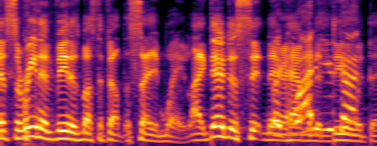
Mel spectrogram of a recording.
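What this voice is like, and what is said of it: Usual voice. Nothing is said of it.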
